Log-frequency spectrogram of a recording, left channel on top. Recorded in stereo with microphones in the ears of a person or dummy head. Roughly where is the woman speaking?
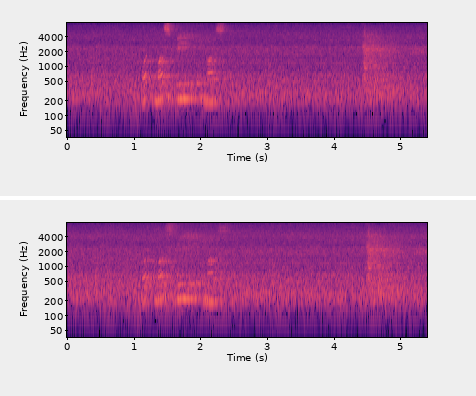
Left.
